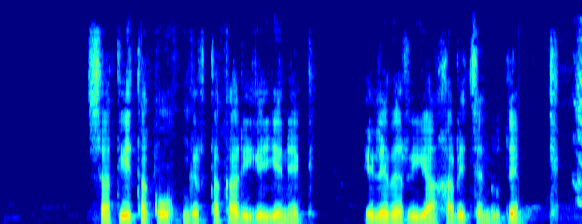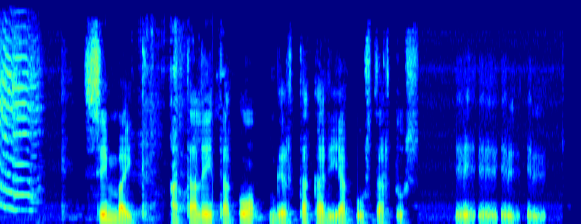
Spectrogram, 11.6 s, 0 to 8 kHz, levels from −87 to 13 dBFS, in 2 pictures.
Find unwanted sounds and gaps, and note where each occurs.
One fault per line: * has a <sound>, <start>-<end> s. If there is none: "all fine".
* has a squeak, 5.7-6.3 s
* has a laugh, 10.4-11.3 s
